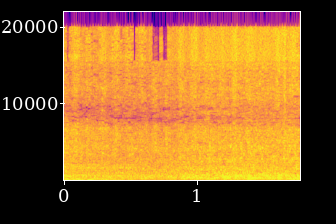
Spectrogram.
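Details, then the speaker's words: 1971 Chevy C10 V8 after roadside coolant leak repair, temperature back to normal: steady, even smooth idle with no knocking or ticking; sounds good despite a small clank noted earlier. "Man, she sounds good. I don't think we heard it at all."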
